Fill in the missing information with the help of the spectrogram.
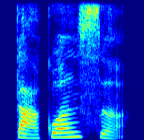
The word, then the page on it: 打官司: dǎ guān si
